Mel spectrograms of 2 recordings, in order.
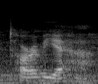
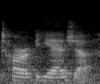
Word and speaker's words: Torrevieja: the Hotel Playas de Torrevieja. I learnt that from the taxi driver, that's how you pronounce it, because I was calling it Torrevieja.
